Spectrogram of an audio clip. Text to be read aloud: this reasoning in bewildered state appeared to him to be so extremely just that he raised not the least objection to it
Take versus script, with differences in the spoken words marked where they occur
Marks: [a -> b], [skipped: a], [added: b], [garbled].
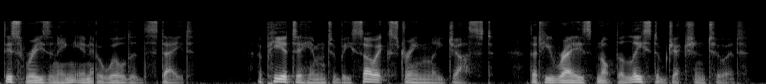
this reasoning in bewildered state appeared to him to be so extremely just that he raised not the least objection to it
